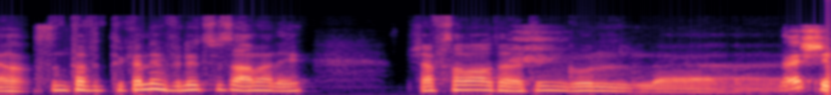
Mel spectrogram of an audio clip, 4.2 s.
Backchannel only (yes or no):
no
